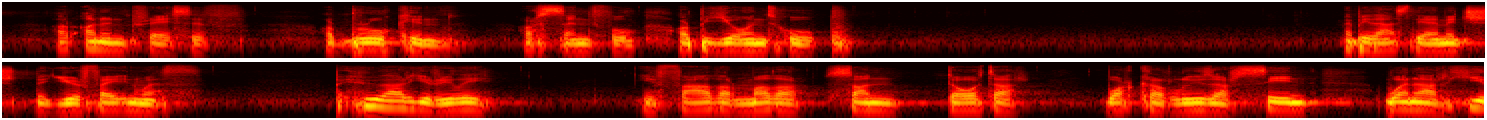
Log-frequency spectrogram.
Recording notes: Live from our Sunday gathering on 30/10/22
